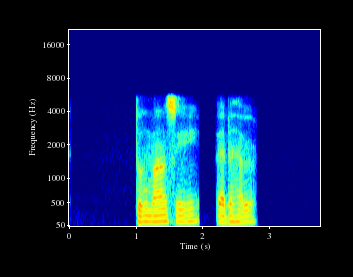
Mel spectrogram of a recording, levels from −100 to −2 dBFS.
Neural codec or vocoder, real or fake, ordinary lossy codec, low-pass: codec, 16 kHz, 0.8 kbps, ZipCodec; fake; Opus, 24 kbps; 5.4 kHz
